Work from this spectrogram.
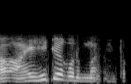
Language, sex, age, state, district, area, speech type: Assamese, male, 45-60, Assam, Goalpara, urban, conversation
